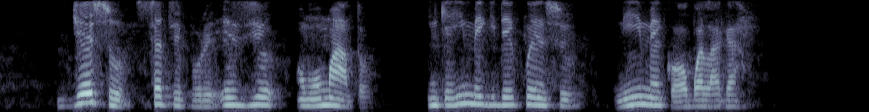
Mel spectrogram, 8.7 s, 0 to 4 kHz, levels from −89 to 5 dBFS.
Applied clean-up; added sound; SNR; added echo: none; none; none; none.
